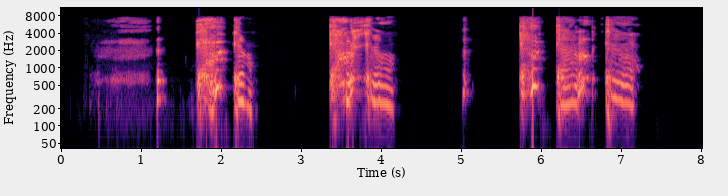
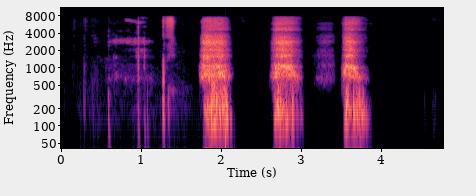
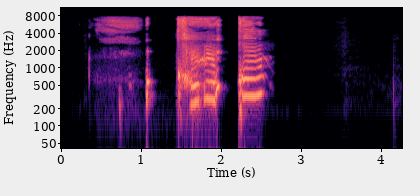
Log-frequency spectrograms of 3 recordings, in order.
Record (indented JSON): {
  "three_cough_length": "8.0 s",
  "three_cough_amplitude": 32767,
  "three_cough_signal_mean_std_ratio": 0.46,
  "exhalation_length": "4.8 s",
  "exhalation_amplitude": 32767,
  "exhalation_signal_mean_std_ratio": 0.38,
  "cough_length": "4.3 s",
  "cough_amplitude": 32767,
  "cough_signal_mean_std_ratio": 0.41,
  "survey_phase": "beta (2021-08-13 to 2022-03-07)",
  "age": "65+",
  "gender": "Female",
  "wearing_mask": "No",
  "symptom_cough_any": true,
  "symptom_abdominal_pain": true,
  "symptom_diarrhoea": true,
  "symptom_fatigue": true,
  "symptom_change_to_sense_of_smell_or_taste": true,
  "symptom_loss_of_taste": true,
  "symptom_onset": "10 days",
  "smoker_status": "Never smoked",
  "respiratory_condition_asthma": false,
  "respiratory_condition_other": false,
  "recruitment_source": "Test and Trace",
  "submission_delay": "4 days",
  "covid_test_result": "Positive",
  "covid_test_method": "RT-qPCR",
  "covid_ct_value": 27.3,
  "covid_ct_gene": "ORF1ab gene",
  "covid_ct_mean": 27.8,
  "covid_viral_load": "740 copies/ml",
  "covid_viral_load_category": "Minimal viral load (< 10K copies/ml)"
}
